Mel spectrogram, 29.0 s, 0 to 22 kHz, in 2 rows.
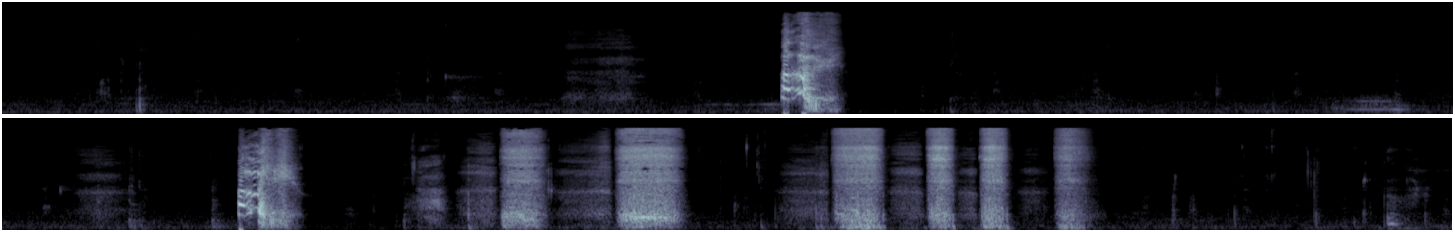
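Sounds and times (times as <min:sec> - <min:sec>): woman sneezing: 0:07.8 - 0:08.4, 0:16.9 - 0:17.5
woman blowing her nose: 0:19.4 - 0:21.4, 0:22.7 - 0:25.4.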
